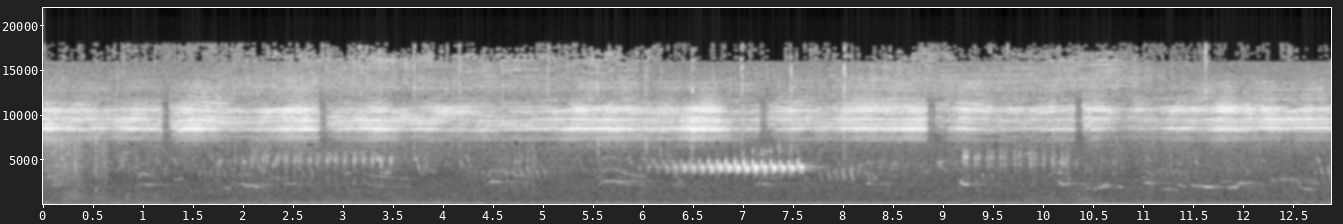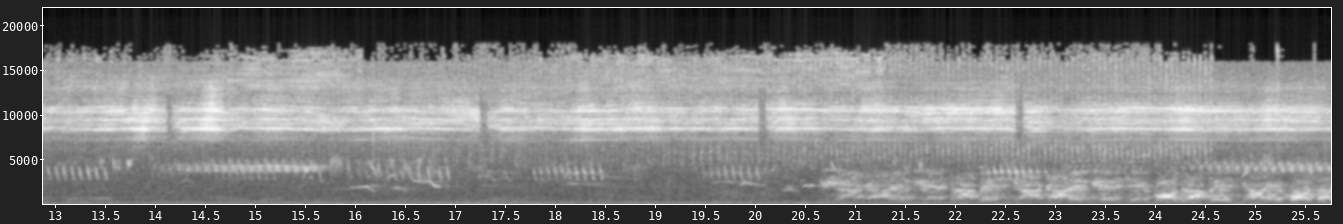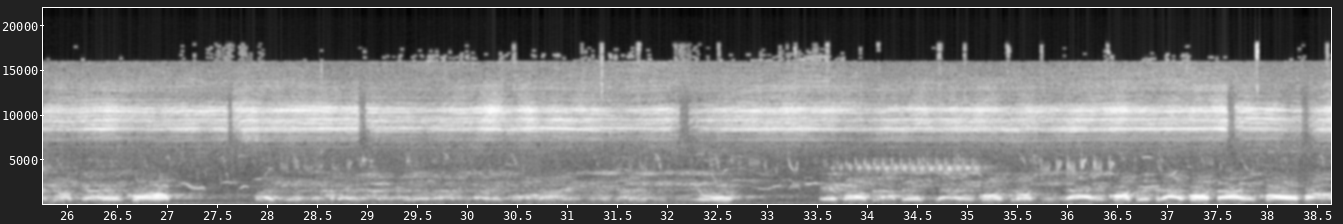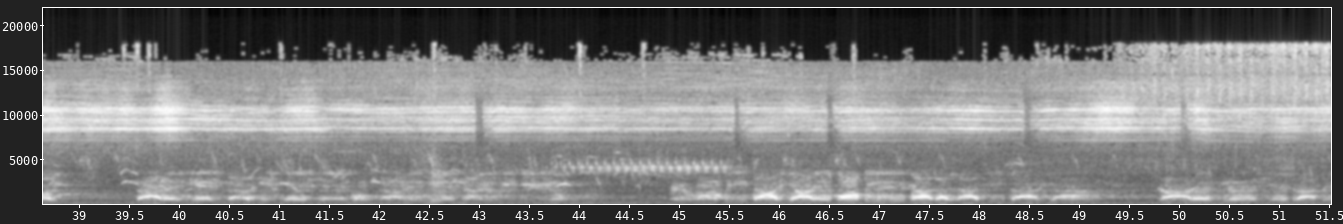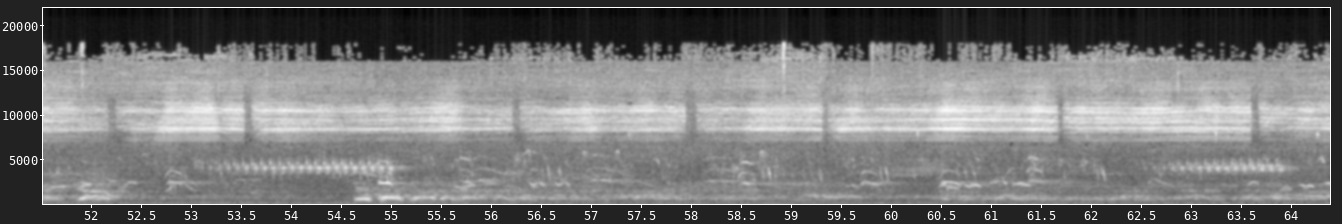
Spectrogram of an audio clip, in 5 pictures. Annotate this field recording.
Ambience from Agora, Ancient Messene, with distant amplified voice echoing from the hills. Thanks to Tuned City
